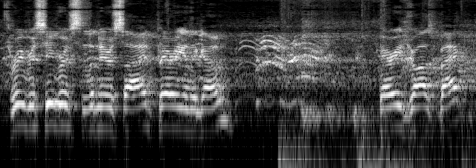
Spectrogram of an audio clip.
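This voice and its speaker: A man's voice: a little high, over music, crowd noise. Man calling football plays in an echoey room. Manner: measured, matter-of-fact play calling with casual asides. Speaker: play-by-play announcer and stream host. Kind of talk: simulated football play-by-play commentary. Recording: echoey room with steady background noise.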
